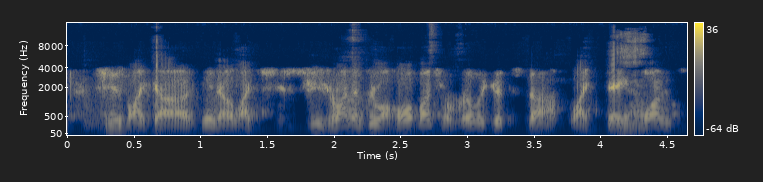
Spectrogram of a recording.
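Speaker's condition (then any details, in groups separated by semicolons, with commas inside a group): Cleft palate; congenital cleft palate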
